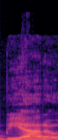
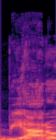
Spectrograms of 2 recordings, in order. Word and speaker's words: Beato: my one thing that I know I pronounce my last name wrong Beato is how I pronounce it but that's how my parents pronounced it so they didn't speak Italian well my mom kind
